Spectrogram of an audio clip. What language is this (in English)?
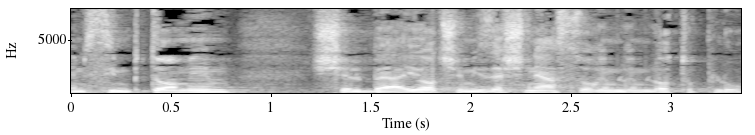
Hebrew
